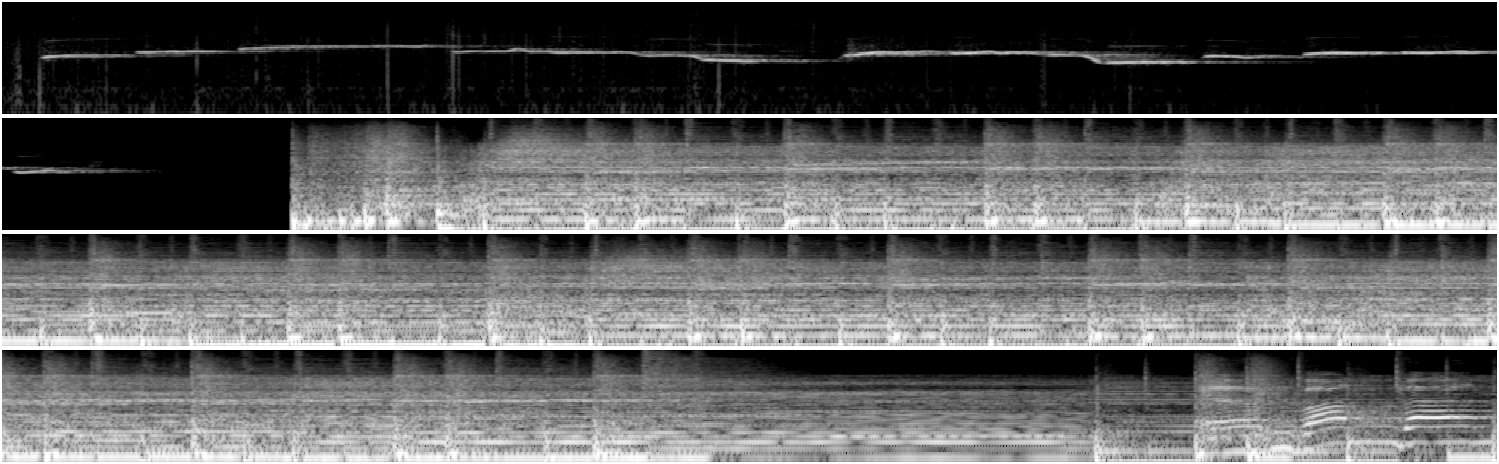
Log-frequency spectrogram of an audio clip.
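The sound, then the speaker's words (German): A lone whistled melody opens, then a loud, lush pop song with a full, cinematic orchestral arrangement bursts in and plays continuously, briefly thinning near the end. “Wir hören mal kurz rein und in diesen Song, der heißt ….”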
